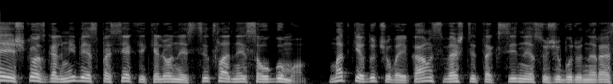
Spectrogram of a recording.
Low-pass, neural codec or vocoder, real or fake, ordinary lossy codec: 7.2 kHz; none; real; AAC, 64 kbps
